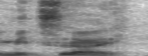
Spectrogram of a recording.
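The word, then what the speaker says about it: מצרים: De Bitsrai, tá? você vai ter que começar a aprender hebraico em algum momento, né? Então é mitrai, é o jeito que se pronuncia.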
